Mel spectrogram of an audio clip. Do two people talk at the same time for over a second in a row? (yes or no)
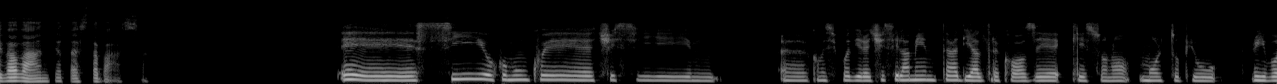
no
